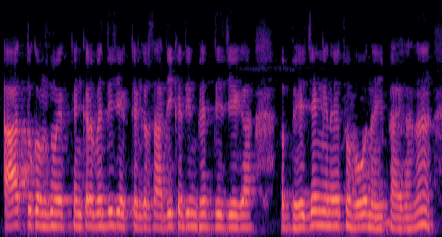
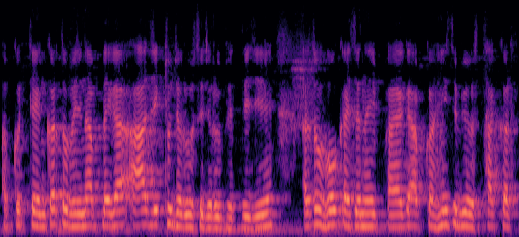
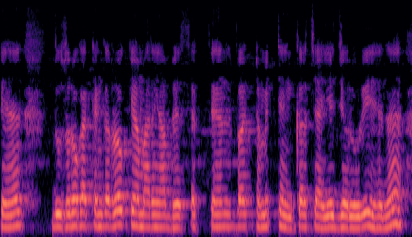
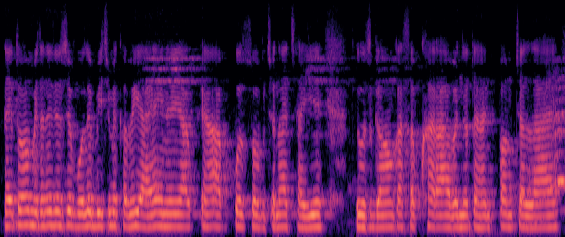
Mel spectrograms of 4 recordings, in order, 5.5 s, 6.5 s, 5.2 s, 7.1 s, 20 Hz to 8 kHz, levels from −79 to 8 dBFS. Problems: constant background noise, background conversations at intervals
